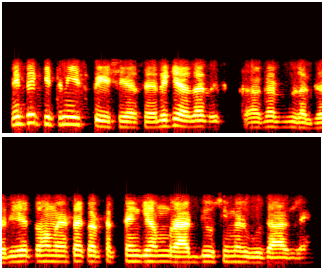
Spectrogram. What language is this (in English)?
Hindi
